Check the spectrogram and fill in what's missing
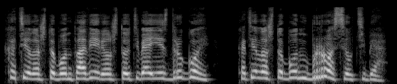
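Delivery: loud, high, spiteful tirade; shouted confession. A narrator's reading. Milena tells her rival why she framed her, shouting. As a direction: keep shouting the motive at her. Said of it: "выкрикнула она".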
